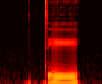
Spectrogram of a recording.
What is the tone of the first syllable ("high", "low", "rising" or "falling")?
low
